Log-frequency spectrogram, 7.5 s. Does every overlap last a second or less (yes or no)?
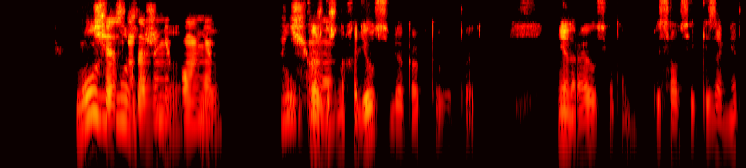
no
